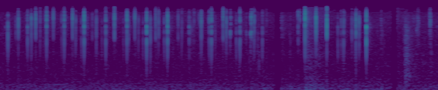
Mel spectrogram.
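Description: Near silence: quiet room tone with faint, irregular small clicks.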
